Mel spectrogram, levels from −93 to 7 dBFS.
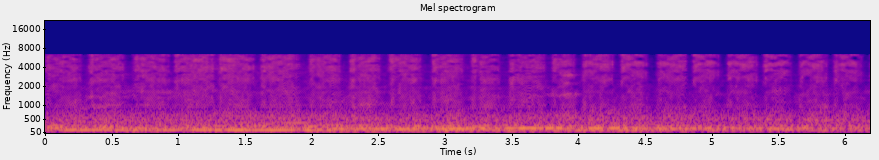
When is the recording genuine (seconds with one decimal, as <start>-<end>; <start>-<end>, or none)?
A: none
